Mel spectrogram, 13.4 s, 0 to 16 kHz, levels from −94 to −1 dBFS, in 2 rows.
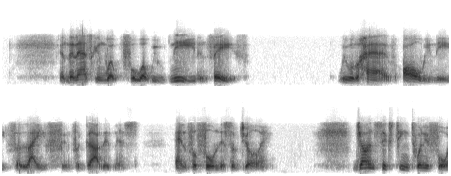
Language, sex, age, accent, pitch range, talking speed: English, male, 50-69, American, 355-425 Hz, 125 wpm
